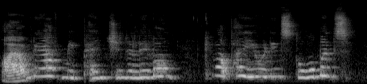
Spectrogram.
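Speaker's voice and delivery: put-on very high pleading old woman voice; old lady pleading. A narrator's reading. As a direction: beg like a frail pensioner.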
